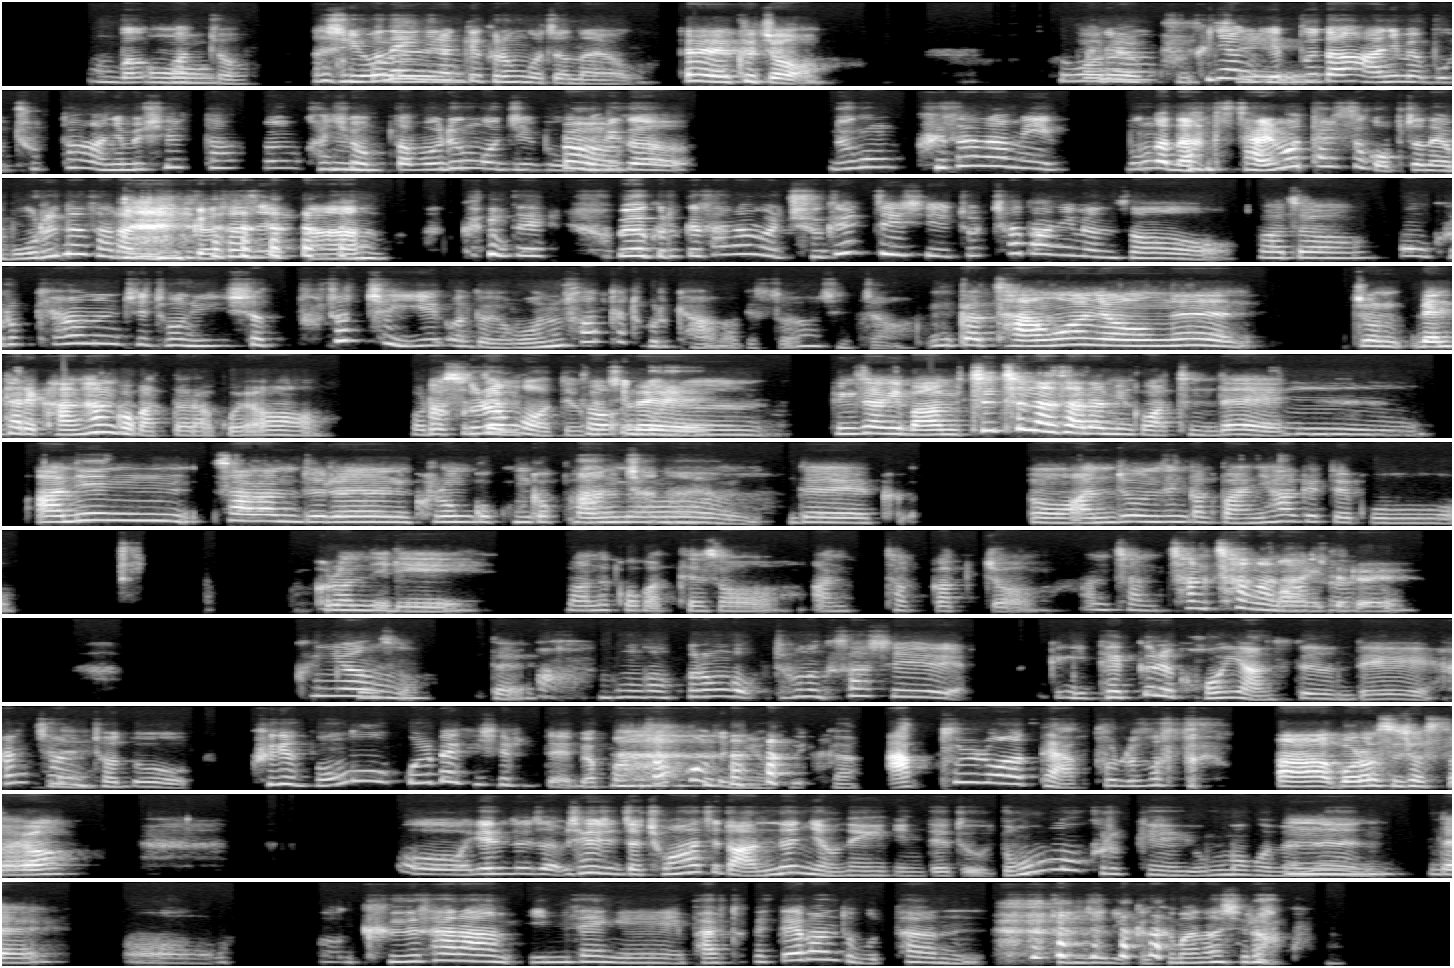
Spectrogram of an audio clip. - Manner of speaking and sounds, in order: other background noise; laughing while speaking: "나한테"; laugh; laughing while speaking: "사람이니까 사실상. 근데"; tapping; laugh; laughing while speaking: "썼어요"; laugh; laughing while speaking: "그만하시라고"
- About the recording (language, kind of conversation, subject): Korean, unstructured, 연예계 스캔들이 대중에게 어떤 영향을 미치나요?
